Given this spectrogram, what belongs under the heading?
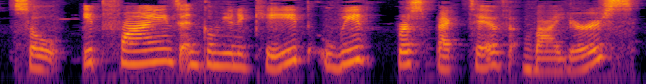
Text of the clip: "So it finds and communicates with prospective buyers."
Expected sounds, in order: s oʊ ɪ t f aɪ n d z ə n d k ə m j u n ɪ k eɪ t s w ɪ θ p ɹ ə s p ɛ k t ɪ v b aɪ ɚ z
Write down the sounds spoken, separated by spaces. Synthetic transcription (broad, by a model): s oʊ ɪ t f aɪ n d s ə n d k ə m j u n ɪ k eɪ t w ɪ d p ɹ s p ɛ k t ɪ v b aɪ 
